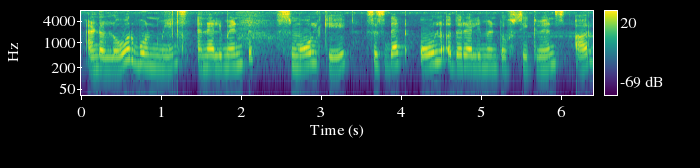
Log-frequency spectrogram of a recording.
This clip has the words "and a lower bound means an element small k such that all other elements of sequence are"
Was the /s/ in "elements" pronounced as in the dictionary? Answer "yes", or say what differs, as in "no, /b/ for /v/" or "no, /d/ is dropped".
no, /s/ is dropped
